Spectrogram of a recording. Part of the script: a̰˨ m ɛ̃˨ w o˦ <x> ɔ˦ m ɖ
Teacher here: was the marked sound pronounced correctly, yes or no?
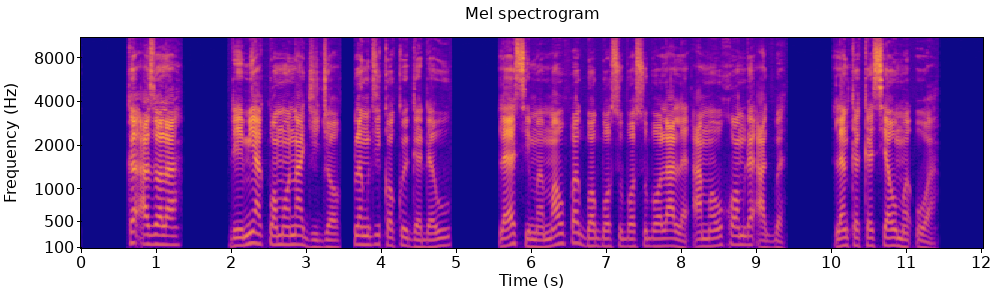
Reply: yes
